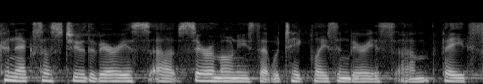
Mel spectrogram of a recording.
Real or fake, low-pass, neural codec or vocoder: real; 7.2 kHz; none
